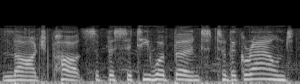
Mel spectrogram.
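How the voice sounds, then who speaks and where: A woman's voice: medium pitch, fairly even intonation, measured pace. Woman correspondent on a muffled radio relay. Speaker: news correspondent. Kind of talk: scripted news report. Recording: muffled, lightly noisy shortwave radio relay.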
